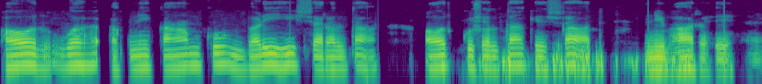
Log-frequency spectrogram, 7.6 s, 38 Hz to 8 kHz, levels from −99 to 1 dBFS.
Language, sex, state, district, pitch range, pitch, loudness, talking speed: Hindi, male, Bihar, Gopalganj, 105-125 Hz, 115 Hz, -21 LUFS, 120 wpm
